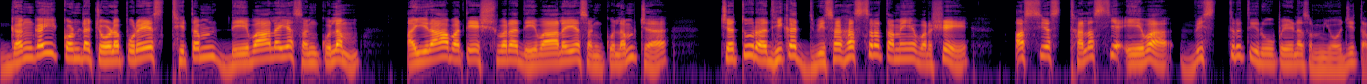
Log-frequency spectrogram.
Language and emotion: Sanskrit, neutral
